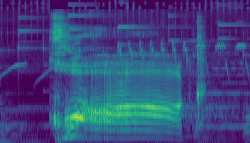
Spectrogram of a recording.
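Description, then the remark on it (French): A human voice imitates a raven's croak: one loud, drawn-out, deep and hoarse call lasting just over a second, with no other talking around it. “Le corbeau fait un croissement rauque et très grave.”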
